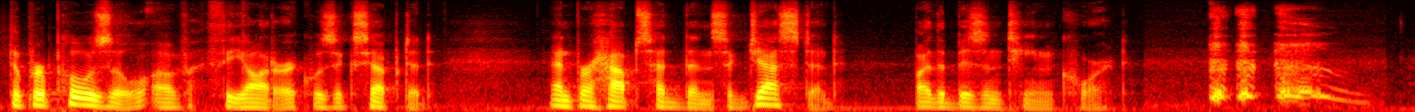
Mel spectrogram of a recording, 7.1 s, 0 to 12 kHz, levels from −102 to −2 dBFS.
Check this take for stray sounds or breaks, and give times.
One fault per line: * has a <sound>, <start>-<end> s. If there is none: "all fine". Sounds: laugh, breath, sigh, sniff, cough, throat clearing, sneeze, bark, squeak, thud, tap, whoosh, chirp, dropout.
* has a throat clearing, 6.0-6.9 s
